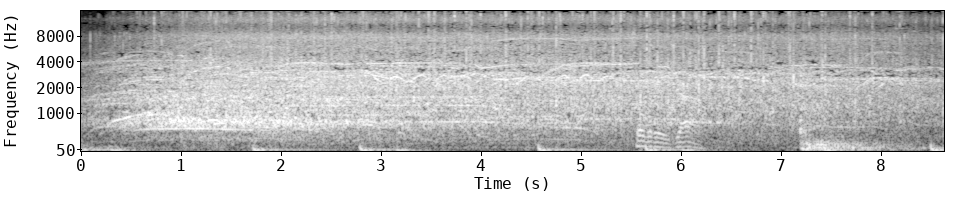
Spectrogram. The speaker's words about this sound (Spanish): público conocedor, que se escuche fuerte el aplauso.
